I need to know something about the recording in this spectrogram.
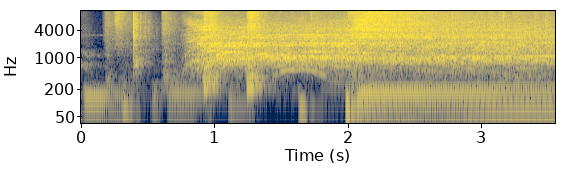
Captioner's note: cheers and applause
